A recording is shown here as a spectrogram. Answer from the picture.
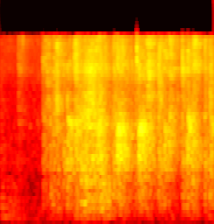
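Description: A small group clapping, starting suddenly about half a second in.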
